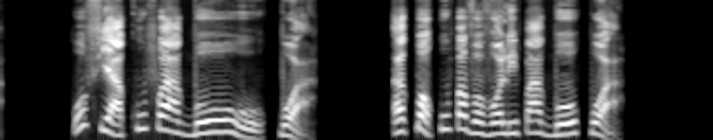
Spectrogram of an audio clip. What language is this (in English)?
Ewe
